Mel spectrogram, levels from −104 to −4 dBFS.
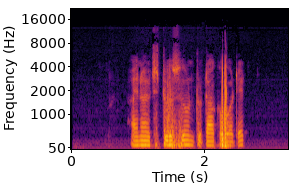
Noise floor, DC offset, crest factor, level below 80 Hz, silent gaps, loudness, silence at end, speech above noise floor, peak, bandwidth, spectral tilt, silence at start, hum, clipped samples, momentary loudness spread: -64 dBFS; under 0.1%; 24 dB; -50 dBFS; none; -25 LUFS; 0.65 s; 40 dB; -4 dBFS; 10.5 kHz; -7.5 dB/octave; 0.9 s; 50 Hz at -50 dBFS; under 0.1%; 9 LU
